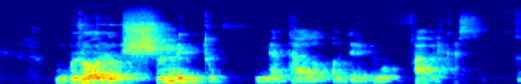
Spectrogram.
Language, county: Lithuanian, Šiauliai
